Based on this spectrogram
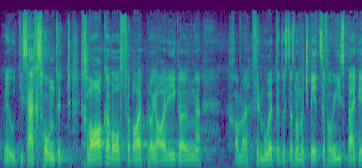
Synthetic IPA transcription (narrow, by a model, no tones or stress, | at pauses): ʋɪwd̥isæχshʊnd̪ətχlɑːɡ̥əʋɔɔfːəbɑːɾpɾojɑːɾiːɡ̥œŋːə | χɑməfəɾmuət̪ədɑsd̥ɑːsnʊmət̪ʃpɪt͡səfɔmiːsb̥æɡɪ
